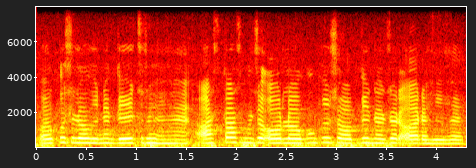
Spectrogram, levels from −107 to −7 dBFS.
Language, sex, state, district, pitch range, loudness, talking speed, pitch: Hindi, female, Chandigarh, Chandigarh, 230-255 Hz, -14 LUFS, 250 wpm, 245 Hz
